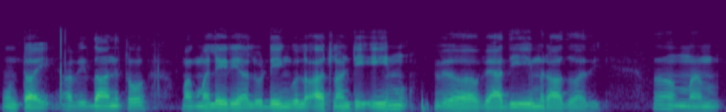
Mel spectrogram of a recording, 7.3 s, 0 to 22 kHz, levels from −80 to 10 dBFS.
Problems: constant background noise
